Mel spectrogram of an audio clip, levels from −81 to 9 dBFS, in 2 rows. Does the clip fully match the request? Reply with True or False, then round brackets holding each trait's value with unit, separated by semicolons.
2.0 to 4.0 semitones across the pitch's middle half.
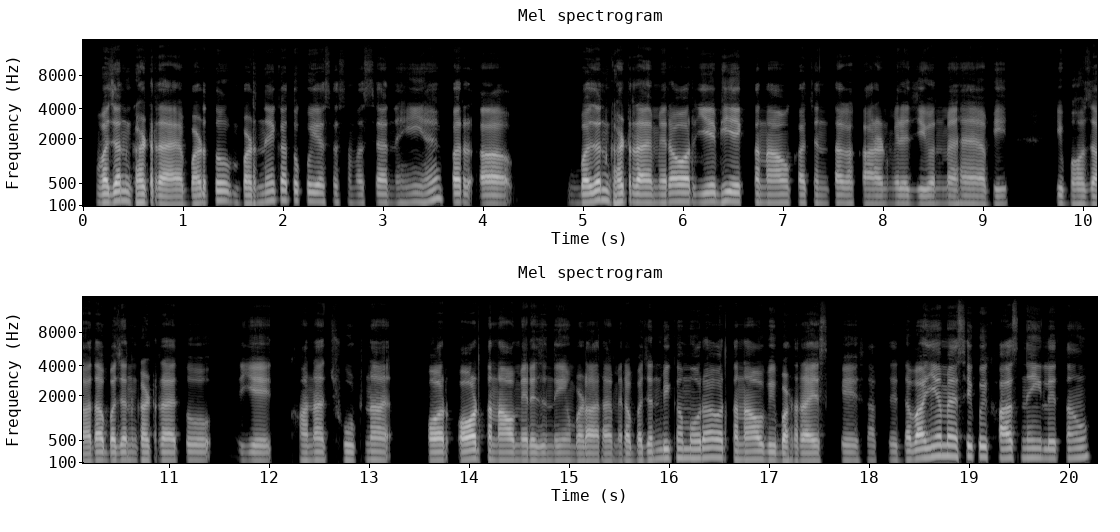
True (3.1 semitones)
